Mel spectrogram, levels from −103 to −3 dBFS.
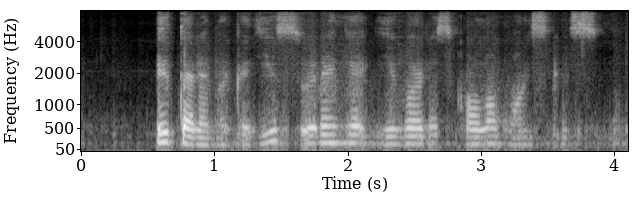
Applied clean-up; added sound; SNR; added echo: neural separator model SepFormer DNS4.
